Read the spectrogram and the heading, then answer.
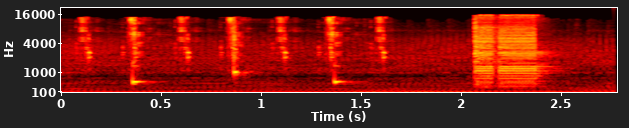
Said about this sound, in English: Okay, there's the buzzer.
